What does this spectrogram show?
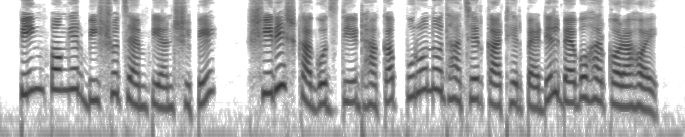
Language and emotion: Bengali, neutral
